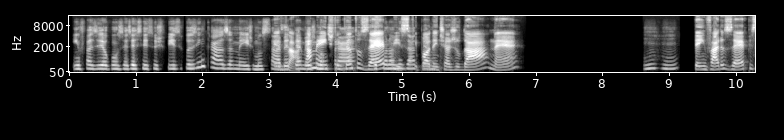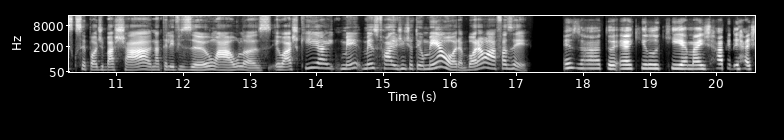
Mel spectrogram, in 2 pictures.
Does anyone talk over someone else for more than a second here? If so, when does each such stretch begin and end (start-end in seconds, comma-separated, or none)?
3.1-5.5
